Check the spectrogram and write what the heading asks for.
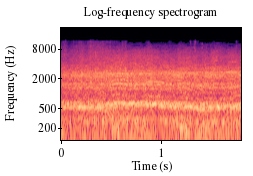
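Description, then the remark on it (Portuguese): A large crowd of Wales fans in the stadium in Lyon, at a match between Wales and Portugal, sings together in a sustained, steady chant, loud and continuous with a broad roar filling the background. No individual voices stand out from the mass of sound. “42 e meio primeiro tempo, canto da torcida de Gales, contagiando o estádio em Lyon.”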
